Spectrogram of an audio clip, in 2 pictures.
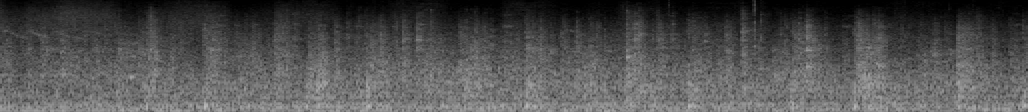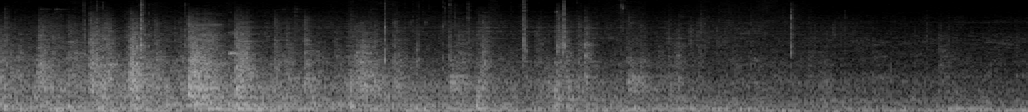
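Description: Narrow-gauge steam train running by, its wheels clicking and clattering over the rail joints amid a steady rumble, the sound fading away near the end.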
